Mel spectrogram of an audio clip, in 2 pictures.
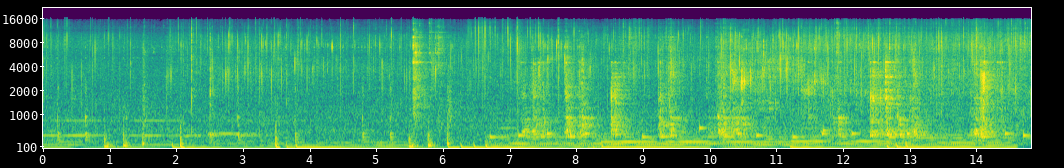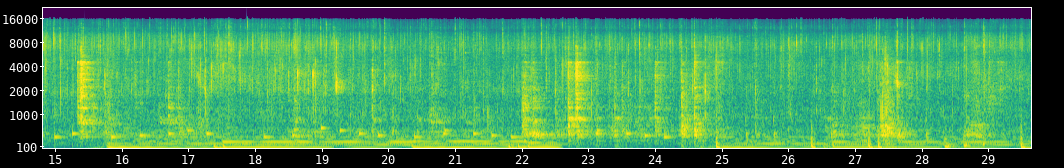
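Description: Hoi krok batter cakes frying in oil in the wells of a multi-well pan, a steady sizzle. Sharp metal clicks and scrapes of a spoon in the pan come as the cakes are turned over, the loudest about halfway through.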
